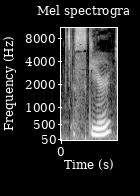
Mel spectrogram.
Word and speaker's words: skyr: And how do you say S-K-Y-R? – Skyr.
